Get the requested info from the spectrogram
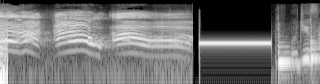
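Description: A boy crying out three times, each yell rising and then falling in pitch. A click follows, then a steady beep for about a second, and plucked-string music starts near the end.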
